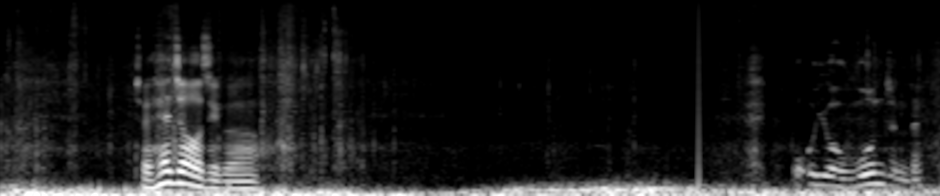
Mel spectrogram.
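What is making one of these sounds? A young man speaks up close in short, animated bursts.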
